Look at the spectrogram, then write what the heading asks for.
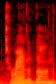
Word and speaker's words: pteranodon: nobody likes pterodactyls or pteranodons, whatever the hell they're called. The P is silent, okay?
